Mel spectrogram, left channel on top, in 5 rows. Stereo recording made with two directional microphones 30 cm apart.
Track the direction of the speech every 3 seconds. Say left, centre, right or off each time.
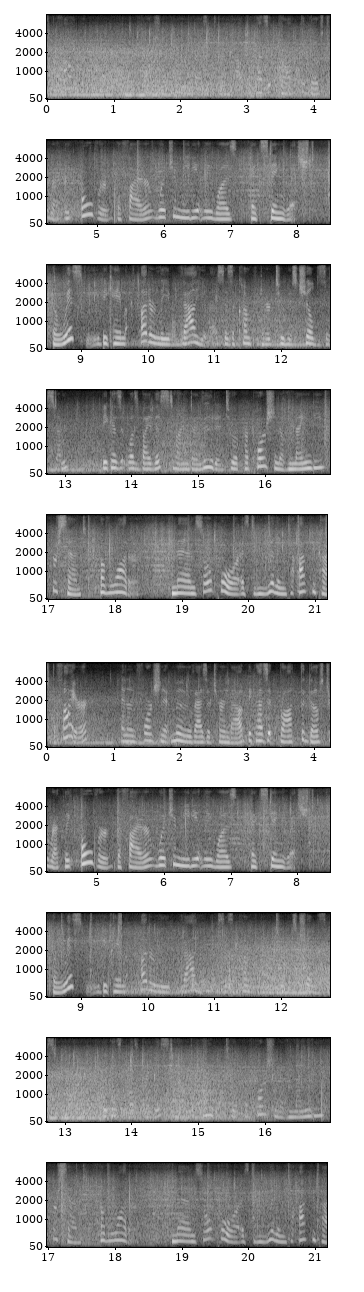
right, right, centre, left, left, left, left.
